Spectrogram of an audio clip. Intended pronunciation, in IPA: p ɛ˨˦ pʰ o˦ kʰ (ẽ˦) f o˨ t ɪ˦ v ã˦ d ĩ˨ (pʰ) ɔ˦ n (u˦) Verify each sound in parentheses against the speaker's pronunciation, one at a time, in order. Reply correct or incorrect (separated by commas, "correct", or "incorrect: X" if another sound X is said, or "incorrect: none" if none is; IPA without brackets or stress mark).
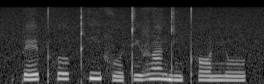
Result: incorrect: ĩ˦, correct, incorrect: o˦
